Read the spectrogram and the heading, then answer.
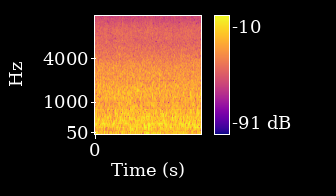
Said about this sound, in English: I followed it up a grassy hill and noticed the sound of rushing water. I got to the other side to see a large crater.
